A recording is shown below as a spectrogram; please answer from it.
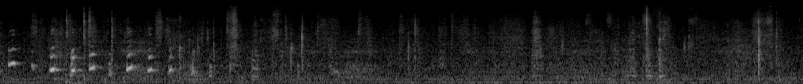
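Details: Pembroke Welsh Corgi puppies, five weeks old, in Arkansas on a deck; a quick run of short high yips and squeaks in the first two seconds, then soft clicks and shuffling noises.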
